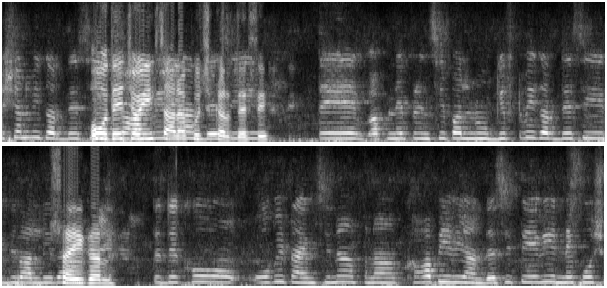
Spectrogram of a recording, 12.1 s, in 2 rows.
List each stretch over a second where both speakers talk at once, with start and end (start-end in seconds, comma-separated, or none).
0.9-2.4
